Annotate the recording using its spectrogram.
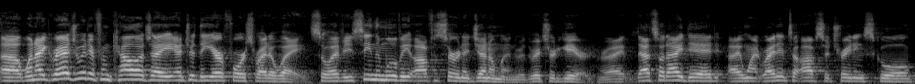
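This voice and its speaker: The voice is loud, with an American accent. It moves at a very fast pace with lively intonation. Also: man, high pitch for a man. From Connecticut, US Northeast. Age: 60s. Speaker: travel speaker, Air Force veteran. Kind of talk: presentation to a club.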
